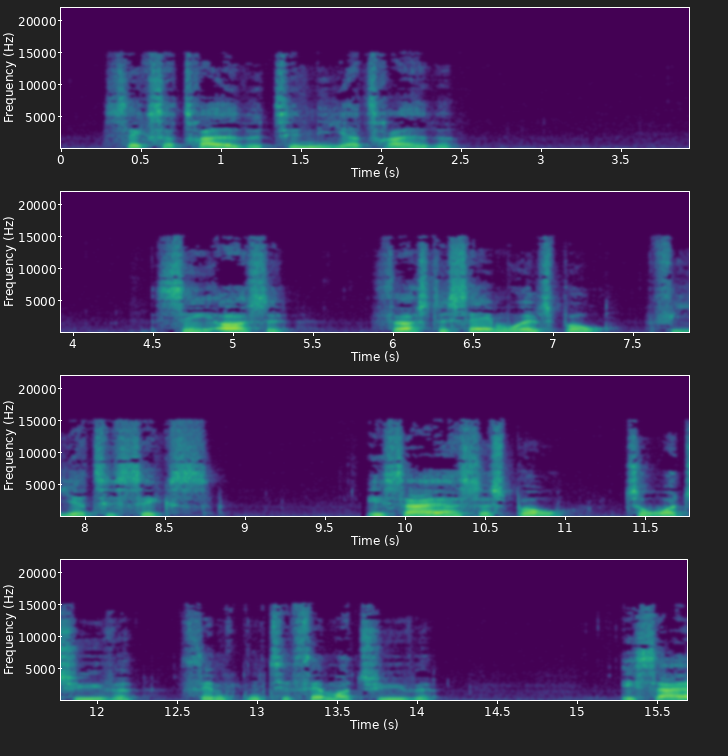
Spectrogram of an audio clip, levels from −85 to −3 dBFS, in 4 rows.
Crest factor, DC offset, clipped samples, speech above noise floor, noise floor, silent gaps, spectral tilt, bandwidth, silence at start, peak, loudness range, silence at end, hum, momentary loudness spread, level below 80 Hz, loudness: 24 dB; under 0.1%; under 0.1%; 43 dB; -66 dBFS; none; -3.5 dB/octave; 16 kHz; 0.3 s; -2 dBFS; 7 LU; 0 s; none; 18 LU; -72 dBFS; -24 LUFS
